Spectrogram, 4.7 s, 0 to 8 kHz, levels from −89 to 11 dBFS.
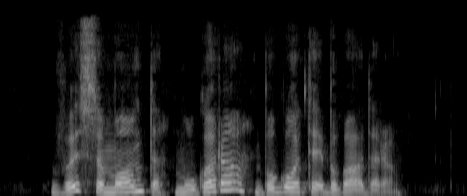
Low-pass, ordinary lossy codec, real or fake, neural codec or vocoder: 7.2 kHz; MP3, 48 kbps; fake; codec, 16 kHz, 4.8 kbps, FACodec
